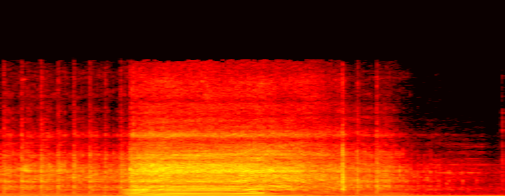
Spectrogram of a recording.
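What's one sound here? A chainsaw revs up loudly, holds, then winds back down.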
